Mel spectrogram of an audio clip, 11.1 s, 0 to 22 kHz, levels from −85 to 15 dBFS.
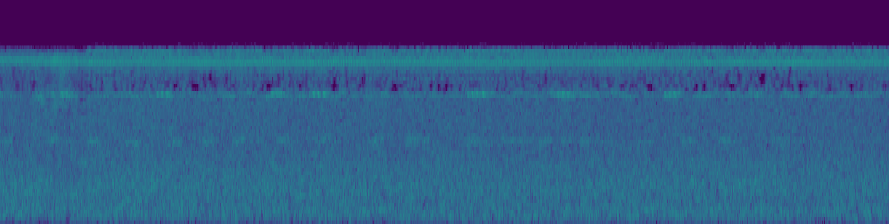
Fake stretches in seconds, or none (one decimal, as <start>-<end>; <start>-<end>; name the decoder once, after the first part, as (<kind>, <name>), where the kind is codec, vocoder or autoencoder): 0.5-1.1 (codec, HILCodec)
